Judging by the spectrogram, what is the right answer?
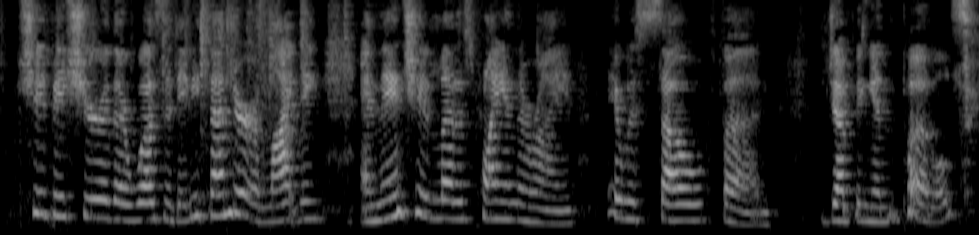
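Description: A woman talks fairly slowly in a somewhat breathy voice with a fairly high pitch, over light background noise. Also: ordinary pitch variation. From Arkansas, US South. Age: 70s. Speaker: vlogger, crafter. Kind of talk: elder life story, reminiscing about childhood (ditch, boat play) in a folksy tone. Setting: video vlog, home. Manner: warm, chatty, homespun, laughs often, meandering; cheerful, rambling. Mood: warm, cheerful. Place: home room. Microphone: phone near.

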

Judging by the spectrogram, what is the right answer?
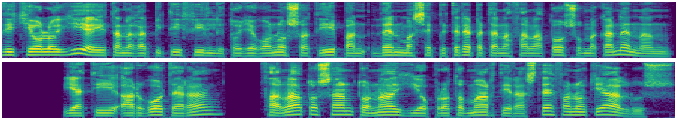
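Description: In a very clean recording with a silent background and a dry, close sound with no echo, a man speaks in a normal speaking voice at a fairly low pitch, with ordinary pitch variation, a moderate pace and very even loudness. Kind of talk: religious catechism talk. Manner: formal.

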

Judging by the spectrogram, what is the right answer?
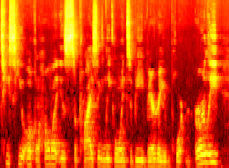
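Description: The man's voice is somewhat breathy, with very wide pitch swings. He speaks at a moderate pace. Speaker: sports show host. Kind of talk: commentary. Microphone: webcam.

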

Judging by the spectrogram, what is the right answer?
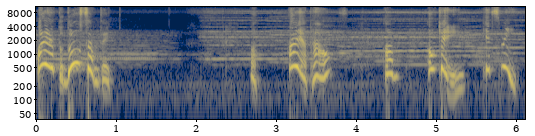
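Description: A cartoonish character voice is heard with clear music playing in the background. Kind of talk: fan-made cartoon impression. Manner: chipper, excitable.

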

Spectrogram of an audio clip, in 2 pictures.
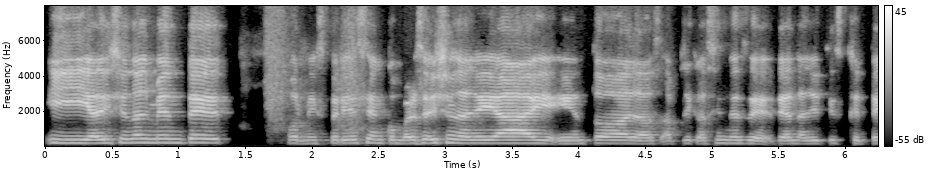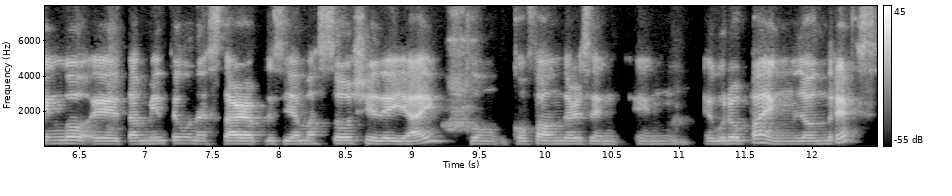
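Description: Against a quiet background, a woman speaks at a moderate pace with a fairly low pitch and fairly even intonation. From Peru, Iquitos (Amazon region); Peru. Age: 20s. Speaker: tech startup cofounder; interviewee. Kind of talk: interview. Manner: hesitant, many fillers. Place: home room. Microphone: video call.

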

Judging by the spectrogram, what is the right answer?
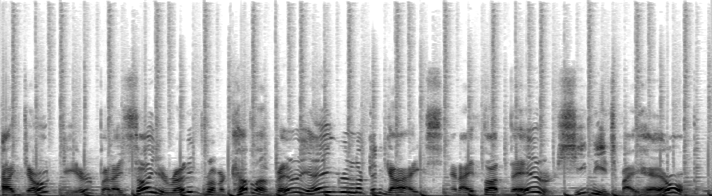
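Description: A man in a put-on character voice talks with hardly any pauses over loud background music. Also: moderate pace. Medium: machinima. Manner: warm, fatherly, calls people darling and dear.

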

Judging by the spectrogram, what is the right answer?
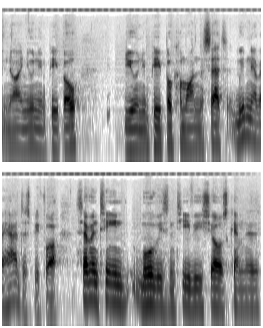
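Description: A man's voice sits very deep and low, moving at a moderate pace with ordinary pitch variation. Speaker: TV talk show co-host. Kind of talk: TV talk show. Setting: studio.

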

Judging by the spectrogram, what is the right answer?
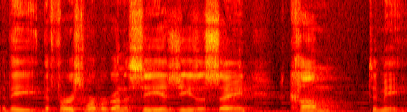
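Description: A man with a fairly low voice speaks at a moderate pace over faint background music. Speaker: pastor. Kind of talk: sermon-style teaching talk. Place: home room.

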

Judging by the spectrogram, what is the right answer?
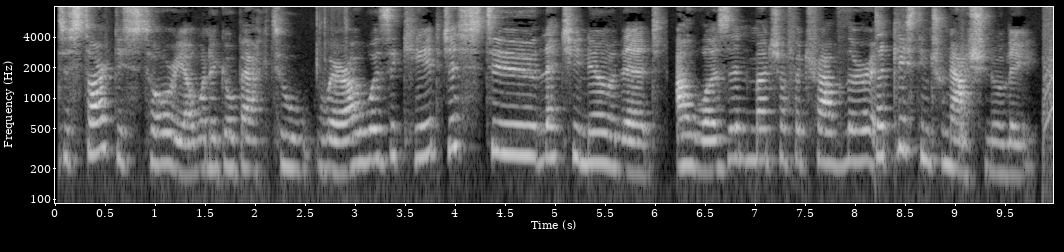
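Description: Speaking at a fairly slow pace with hardly any pauses, a woman with a Portuguese accent has a fairly high pitch. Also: ordinary pitch variation. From Portugal, Algarve border town; Portugal. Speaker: travel vlogger. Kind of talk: podcast monologue. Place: home room.

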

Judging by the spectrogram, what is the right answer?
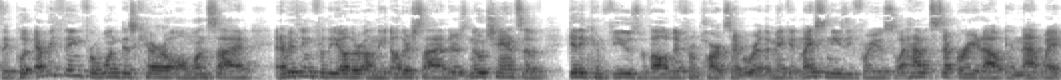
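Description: There's audible room echo as a man speaks very fast with hardly any pauses and ordinary pitch variation. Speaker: outdoor gear channel host. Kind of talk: product unboxing tutorial. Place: studio.

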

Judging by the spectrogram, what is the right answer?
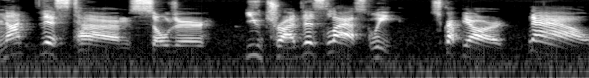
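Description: A man's fairly high voice makes very wide pitch swings at a very slow pace. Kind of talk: comic overacting. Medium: machinima. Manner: commanding, brisk, boastful.

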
